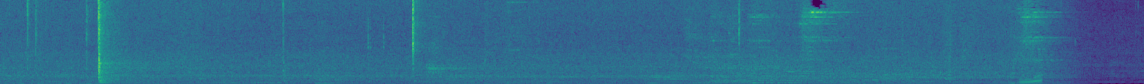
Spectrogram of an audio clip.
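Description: A plastic cable clip snaps into place with a sharp click.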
